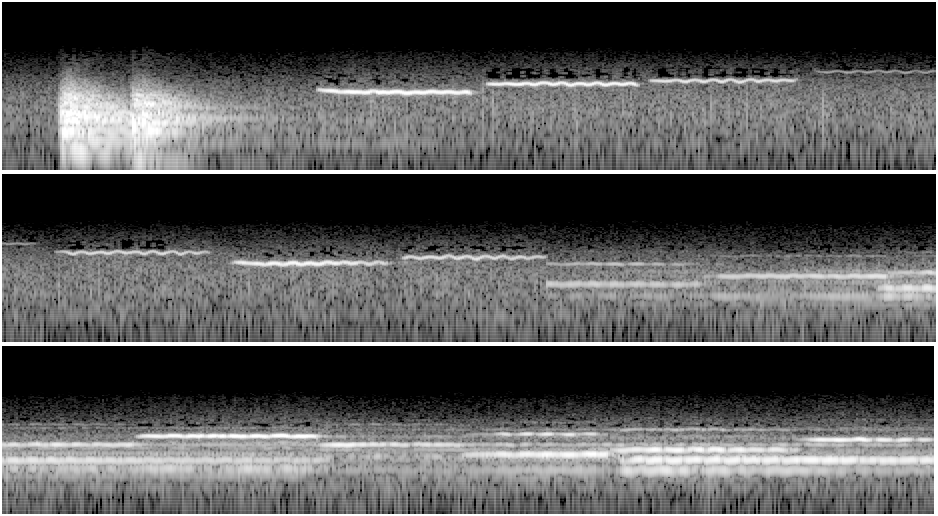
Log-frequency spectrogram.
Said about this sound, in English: That whistle be your signal for the Signal Oil program, The Whistler, each Wednesday night at this same time.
